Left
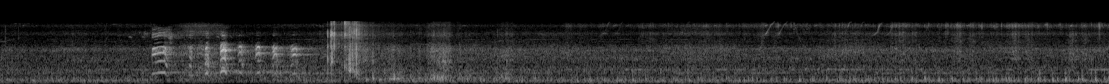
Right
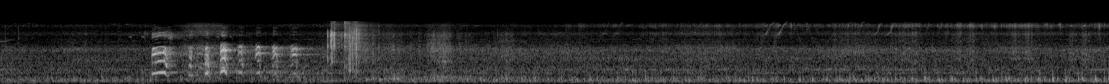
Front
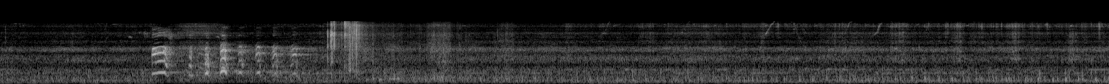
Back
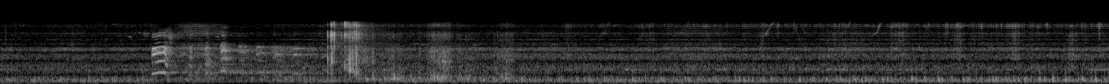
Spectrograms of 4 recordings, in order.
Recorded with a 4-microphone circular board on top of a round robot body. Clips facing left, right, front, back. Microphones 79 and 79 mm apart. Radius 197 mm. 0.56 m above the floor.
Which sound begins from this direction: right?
Laughter, at 1.5 s.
